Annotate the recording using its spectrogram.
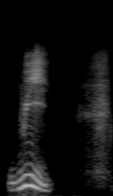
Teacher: We say we, because we're actually sliding w towards the E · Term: semi-vowels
